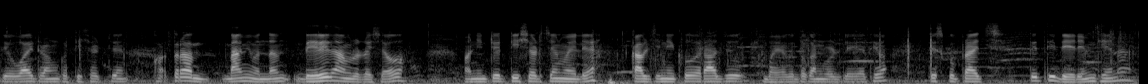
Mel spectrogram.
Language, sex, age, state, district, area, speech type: Nepali, male, 18-30, West Bengal, Alipurduar, urban, spontaneous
